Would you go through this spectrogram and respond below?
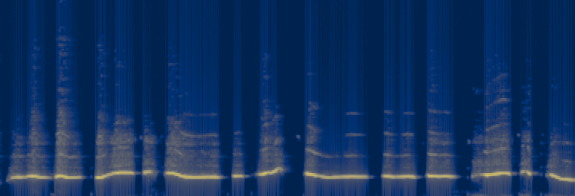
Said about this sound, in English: Did you hear that? I was whistling along. I didn't hear anything. I was just whistling.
